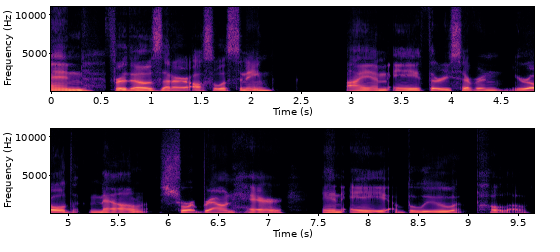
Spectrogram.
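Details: Adult man speaking; Normal adult male speech.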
